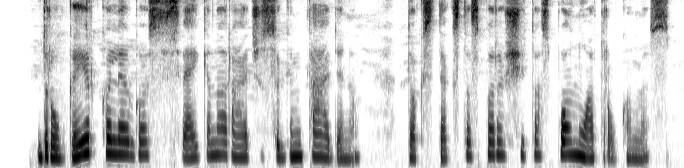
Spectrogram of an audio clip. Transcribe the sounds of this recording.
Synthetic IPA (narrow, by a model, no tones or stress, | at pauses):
d̪ɾɒʊɡɐɪɪɾkoːlʲɛɡoːssʲʋʲæˑɪkʲɪnɐɾɑːt͡ʃʲʊsʊɡʲɪmt̪ɑːd̪ʲiɛnʲʊ | t̪oːkst̪ʲɛkst̪ɐspɐɾɐʃʲiːt̪ɐspoːnuɔt̪ɾɒʊkoːmʲɪs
